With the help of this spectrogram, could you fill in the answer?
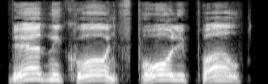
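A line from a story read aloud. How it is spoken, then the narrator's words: Shouting. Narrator (Russian): Марина кричала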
